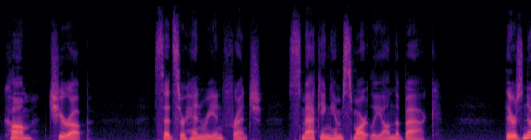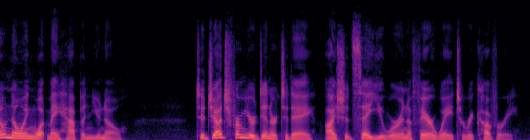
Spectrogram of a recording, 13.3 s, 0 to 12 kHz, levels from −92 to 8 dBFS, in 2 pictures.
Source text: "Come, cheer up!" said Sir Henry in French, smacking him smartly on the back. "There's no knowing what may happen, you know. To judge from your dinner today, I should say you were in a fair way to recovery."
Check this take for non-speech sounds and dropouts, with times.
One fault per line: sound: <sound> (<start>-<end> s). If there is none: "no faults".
no faults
